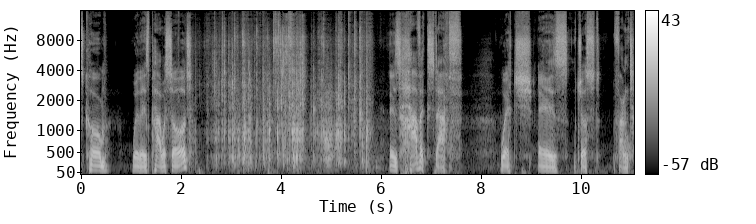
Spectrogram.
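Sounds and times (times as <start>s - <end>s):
plastic bag crinkling: 1.9s - 6.1s.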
